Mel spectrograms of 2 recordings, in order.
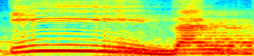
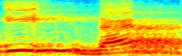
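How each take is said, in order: First: The first vowel is held long without a break. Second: The first vowel is cut by a glottal stop. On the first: "panjangnya berapa harkat? Dua harkat" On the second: "Asalnya macam ni"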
